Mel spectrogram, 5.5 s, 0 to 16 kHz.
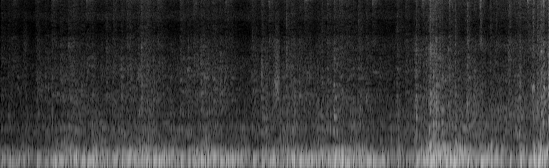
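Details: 1957 Chevy hardtop (LT1 Roadmaster conversion project) after advancing ignition timing, warming up; big engine rumbles low and pulls through a few throttle blips without stumbling — idles and revs acceptably, normal running.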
